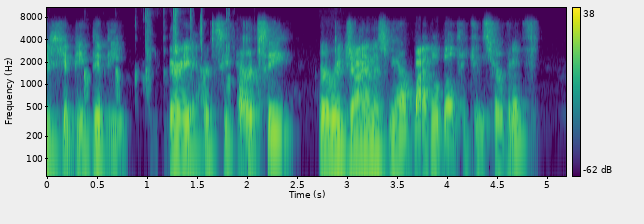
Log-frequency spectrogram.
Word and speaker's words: Regina: I'm actually thinking in a year or so about relocating to Regina. The town that rhymes with fun.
